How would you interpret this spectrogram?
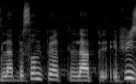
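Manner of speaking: normal talking voice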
